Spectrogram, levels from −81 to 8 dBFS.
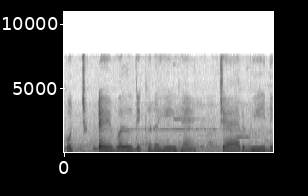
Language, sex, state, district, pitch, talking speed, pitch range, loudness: Hindi, female, Madhya Pradesh, Dhar, 230 Hz, 115 wpm, 210-245 Hz, -20 LUFS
